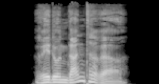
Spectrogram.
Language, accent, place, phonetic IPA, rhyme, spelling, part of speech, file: German, Germany, Berlin, [ʁedʊnˈdantəʁɐ], -antəʁɐ, redundanterer, adjective, De-redundanterer.ogg
- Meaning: inflection of redundant: 1. strong/mixed nominative masculine singular comparative degree 2. strong genitive/dative feminine singular comparative degree 3. strong genitive plural comparative degree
